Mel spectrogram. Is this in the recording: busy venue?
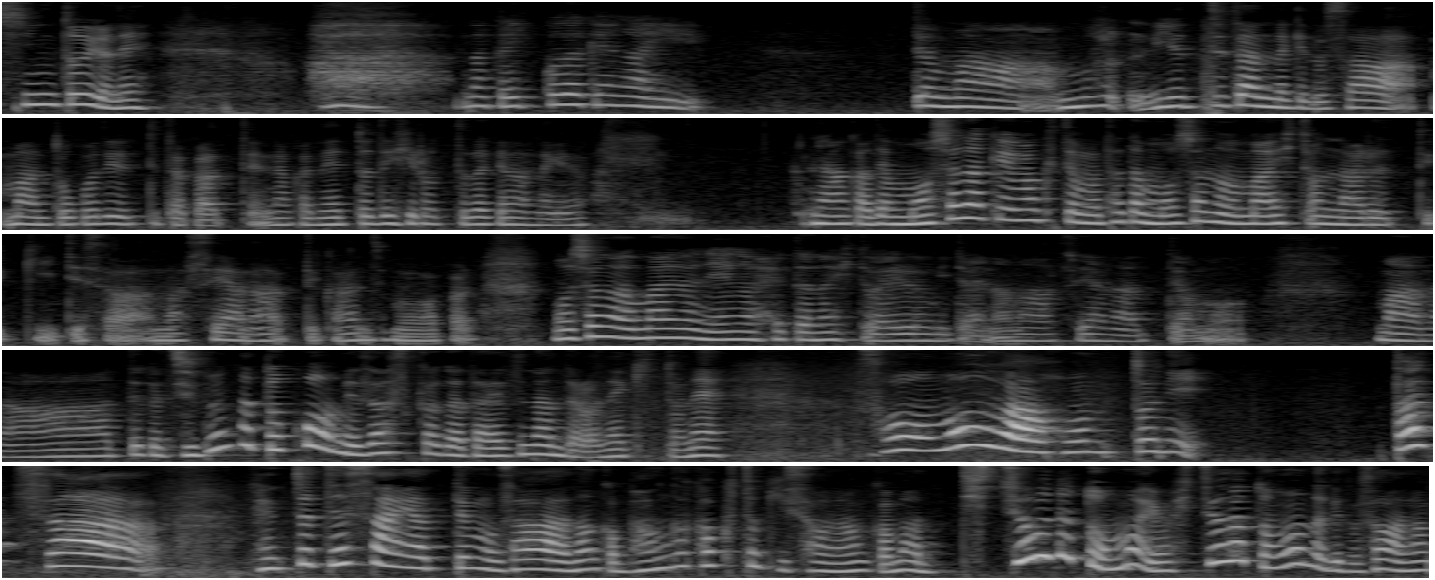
no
